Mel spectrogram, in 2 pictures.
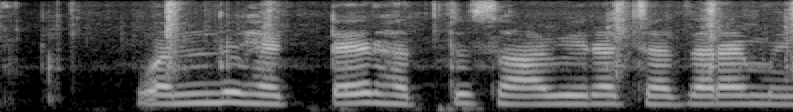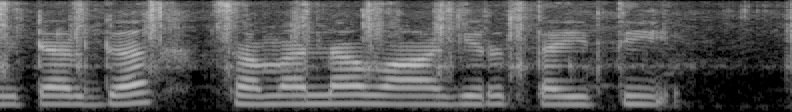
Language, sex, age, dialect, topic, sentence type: Kannada, female, 25-30, Dharwad Kannada, agriculture, statement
